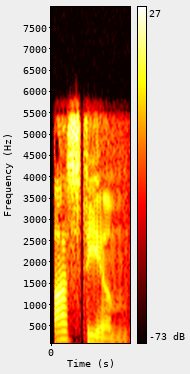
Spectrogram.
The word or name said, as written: ostium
